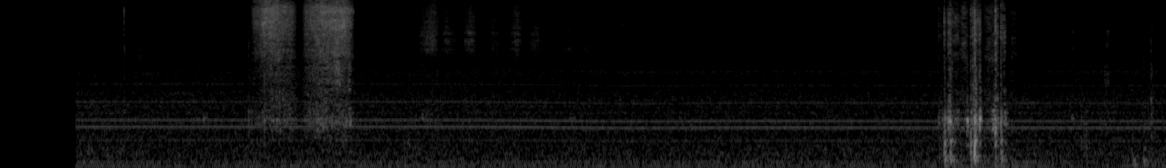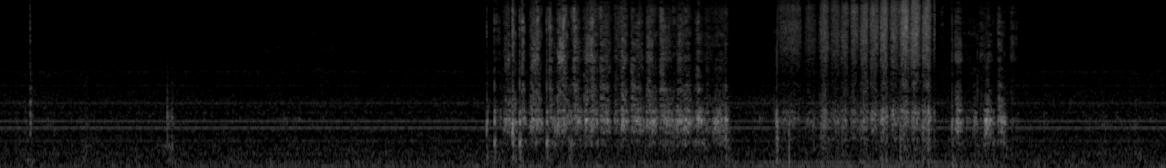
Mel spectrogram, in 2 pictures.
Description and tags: chuck-cartavvetro
noise, glitch, chuck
